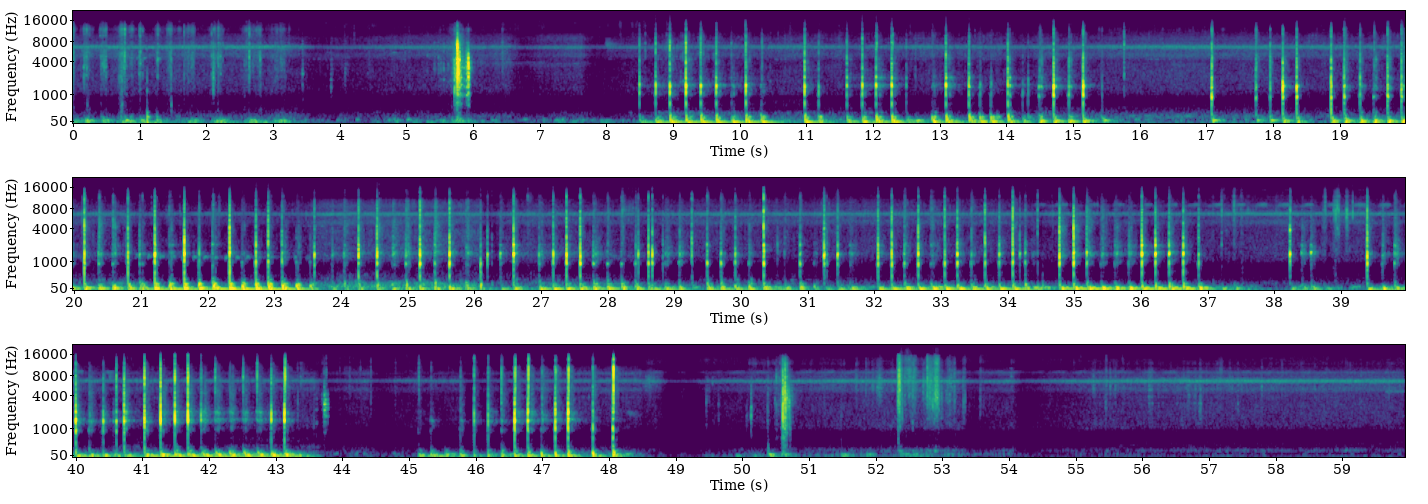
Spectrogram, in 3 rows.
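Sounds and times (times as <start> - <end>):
rapid regular knocking: 17.1 - 37.2, 38.3 - 43.5, 45.2 - 48.2.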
